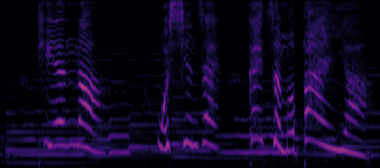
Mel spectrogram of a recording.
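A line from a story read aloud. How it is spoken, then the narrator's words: Desperate shout. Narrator (Chinese): 他绝望地喊道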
